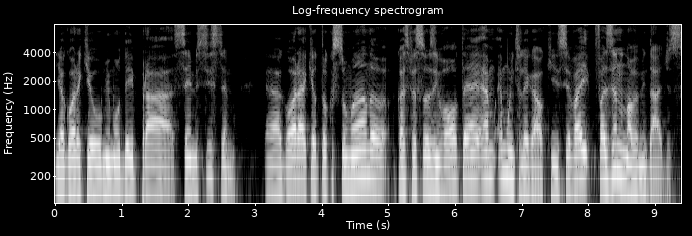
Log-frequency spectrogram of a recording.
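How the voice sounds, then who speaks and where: The voice has an English accent and a dark, mellow tone. Its loudness stays very even. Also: man, fairly high pitch for a man, ordinary pitch variation, moderate pace, very clean recording, silent background. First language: English (speaking Portuguese). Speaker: young fighter. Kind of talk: casual chat.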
